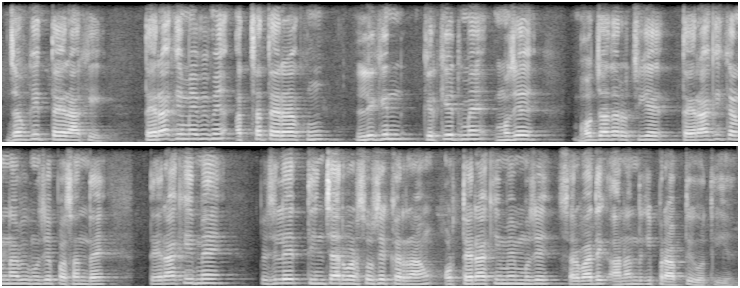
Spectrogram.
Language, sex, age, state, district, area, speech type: Hindi, male, 45-60, Rajasthan, Karauli, rural, spontaneous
